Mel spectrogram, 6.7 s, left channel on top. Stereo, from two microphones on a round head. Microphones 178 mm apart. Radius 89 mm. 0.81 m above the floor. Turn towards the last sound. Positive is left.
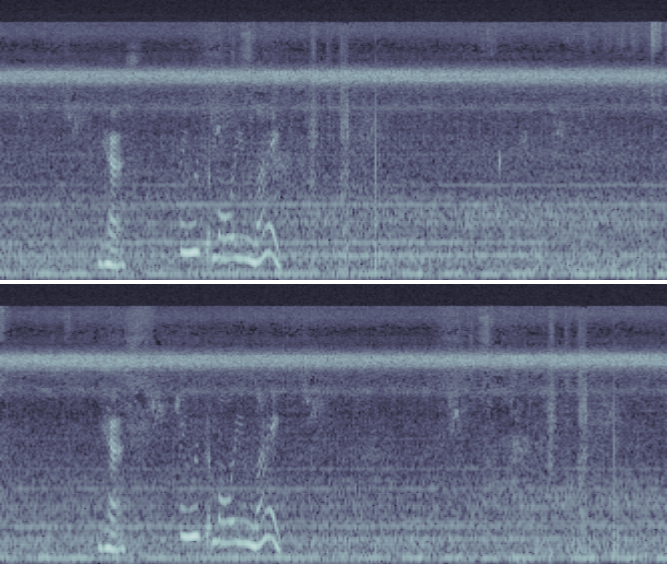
turn(degrees=10)  # may be behind; listen again after turning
